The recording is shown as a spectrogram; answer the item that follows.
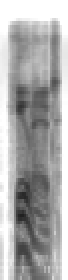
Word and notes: humid: British English

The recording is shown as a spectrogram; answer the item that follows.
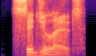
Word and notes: sigillate: British English

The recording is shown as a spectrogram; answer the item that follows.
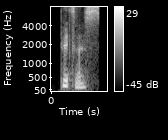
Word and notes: pithos: Indian

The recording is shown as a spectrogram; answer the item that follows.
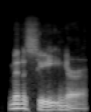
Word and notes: minnesinger: American English

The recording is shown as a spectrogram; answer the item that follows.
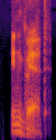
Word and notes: ingot: American English

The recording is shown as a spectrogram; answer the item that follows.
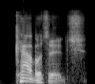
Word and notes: cabotage: British English

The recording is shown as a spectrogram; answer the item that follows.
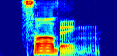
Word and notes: farthing: British English

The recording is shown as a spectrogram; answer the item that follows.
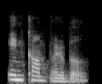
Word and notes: incomparable: Indian

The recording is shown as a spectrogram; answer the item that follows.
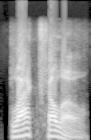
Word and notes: blackfellow: American English

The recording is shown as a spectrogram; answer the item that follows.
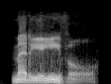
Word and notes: mediaeval: British English

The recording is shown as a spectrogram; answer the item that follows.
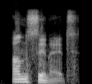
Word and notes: uncinate: British English

